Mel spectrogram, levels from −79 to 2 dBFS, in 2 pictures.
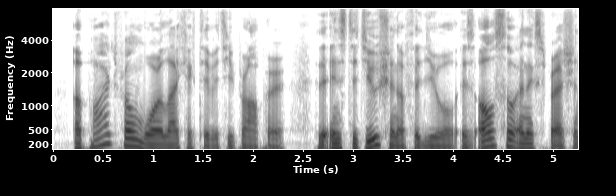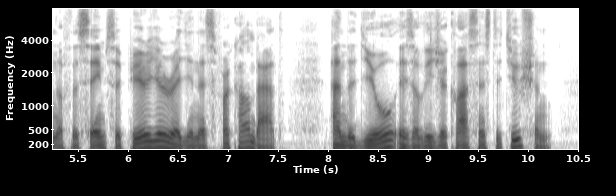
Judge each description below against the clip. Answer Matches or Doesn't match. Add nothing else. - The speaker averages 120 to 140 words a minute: Doesn't match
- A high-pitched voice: Doesn't match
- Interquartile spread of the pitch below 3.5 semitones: Doesn't match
